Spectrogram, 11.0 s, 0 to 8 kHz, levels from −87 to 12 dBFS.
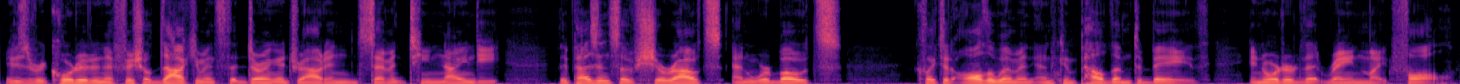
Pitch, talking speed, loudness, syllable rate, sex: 115 Hz, 185 wpm, -19 LUFS, 5.7 syllables/s, male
